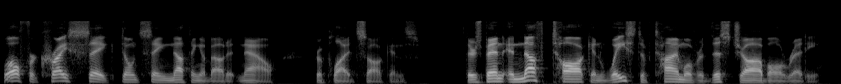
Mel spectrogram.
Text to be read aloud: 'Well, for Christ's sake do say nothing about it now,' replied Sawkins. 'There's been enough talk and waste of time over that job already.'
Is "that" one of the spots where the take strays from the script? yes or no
yes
